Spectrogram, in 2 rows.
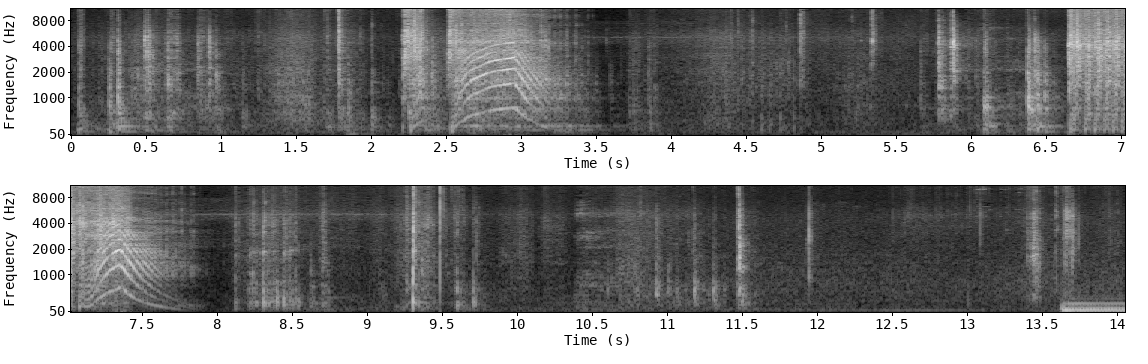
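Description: Hand tools working stuck, rusted steel brake lines on a 2000 Chevrolet Suburban: scattered metal clicks and knocks, with two loud metal squeals that fall in pitch, about two and a half seconds in and again around seven seconds.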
